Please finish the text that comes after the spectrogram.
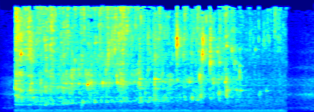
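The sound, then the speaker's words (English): Room-temperature soda pop pours steadily into a glass to imitate the sound of beer, in one continuous gush lasting a few seconds, with a low hum beneath it, starting and stopping abruptly. “To pour the beer, we took a soda pop at room temperature and poured it into a glass.”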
